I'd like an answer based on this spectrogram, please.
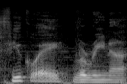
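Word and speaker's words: Fuquay-Varina: Fuquay, Fuque, all kinds of different things we get, but it's Fuquay Varina.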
